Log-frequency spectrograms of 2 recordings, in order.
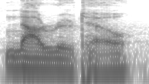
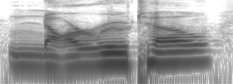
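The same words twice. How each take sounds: First: The name is said in a plain, casual way. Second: The name is said in an exaggerated, insistent way. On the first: This is how a normal person would say it. The speaker calls it right. "even just like casually no, just Naruto" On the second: This imitates how the club members insisted on saying it. The speaker calls it wrong. "So they were like Naruto"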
